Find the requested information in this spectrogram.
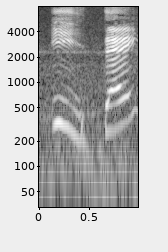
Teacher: No caso de ideia, começou pelo som mais forte, que é o E, e foi pro I, que é o mais fraco. Então, é um ditongo decrescente.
